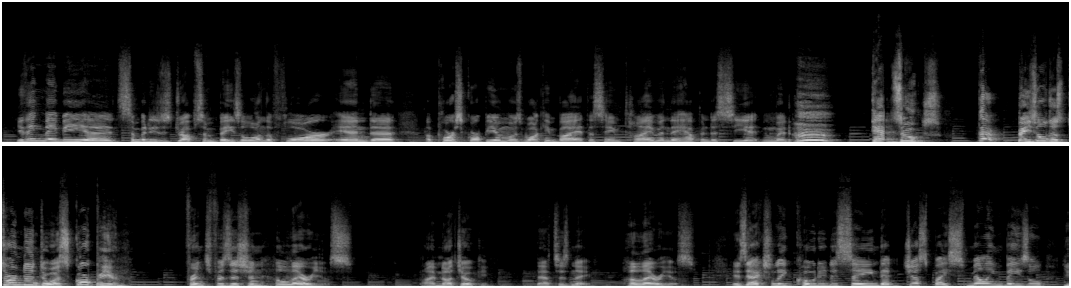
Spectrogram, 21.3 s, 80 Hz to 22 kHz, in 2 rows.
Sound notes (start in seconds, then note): 7.9 scared breath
